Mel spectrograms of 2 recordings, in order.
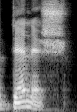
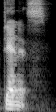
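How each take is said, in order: First: The name ends with an sh sound. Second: The name ends with an s sound. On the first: "with an H sound at the end" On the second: "it looks like Dennis"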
